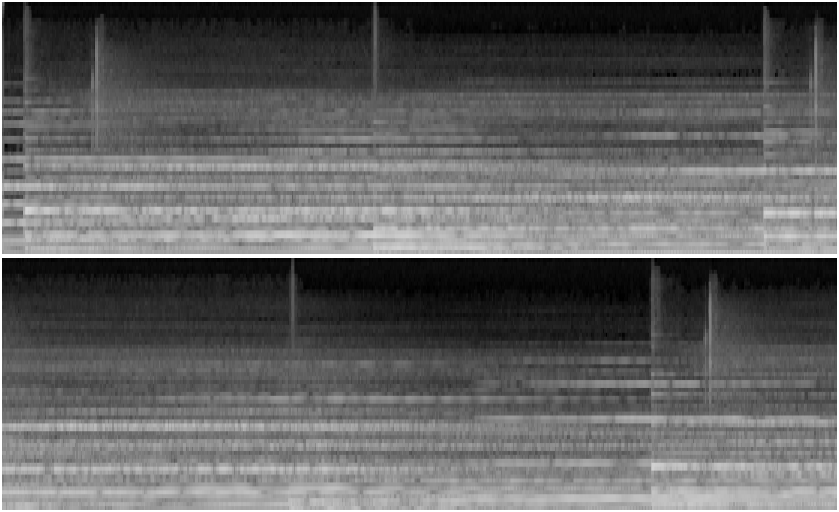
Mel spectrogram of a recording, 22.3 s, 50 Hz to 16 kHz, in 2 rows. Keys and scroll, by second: 7.8 space, 13.2 BackSpace, 13.5 space, 14.3 super+i, 14.7 super++, 15.0 super+-.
